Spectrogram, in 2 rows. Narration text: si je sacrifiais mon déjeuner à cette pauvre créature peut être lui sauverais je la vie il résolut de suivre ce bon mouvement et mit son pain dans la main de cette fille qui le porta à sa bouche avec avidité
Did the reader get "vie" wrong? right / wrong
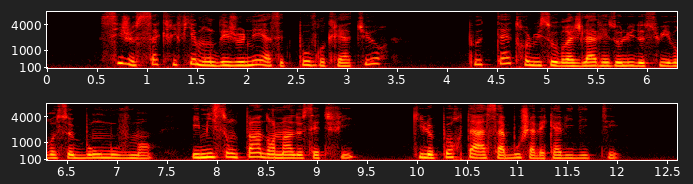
wrong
